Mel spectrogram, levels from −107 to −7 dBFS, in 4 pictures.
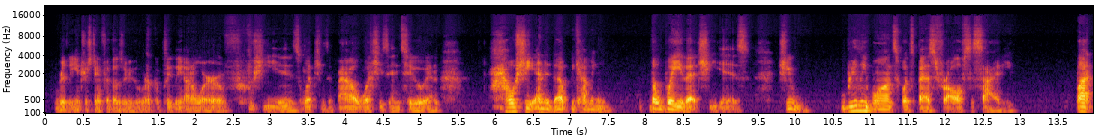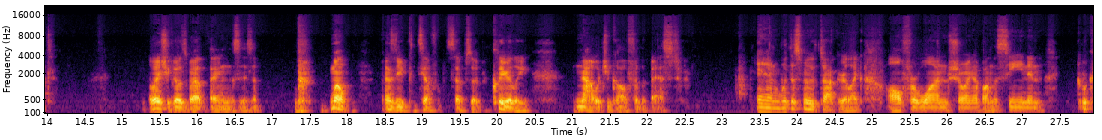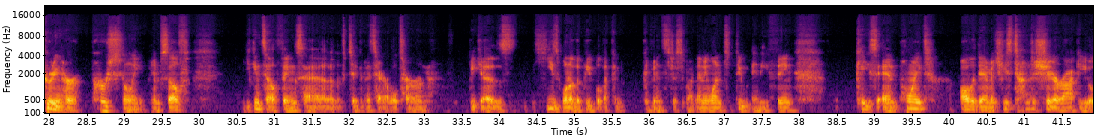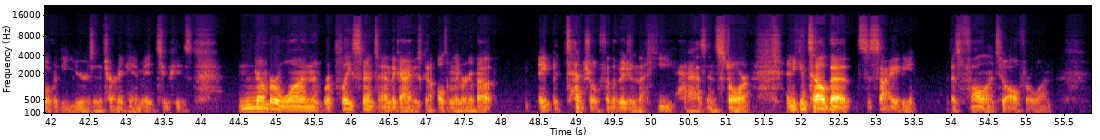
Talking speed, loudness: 170 wpm, -25 LUFS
